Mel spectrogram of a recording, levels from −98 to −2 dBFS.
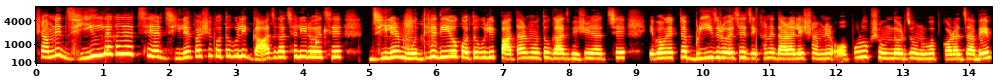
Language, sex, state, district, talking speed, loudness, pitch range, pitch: Bengali, female, West Bengal, North 24 Parganas, 130 wpm, -16 LUFS, 225-290 Hz, 255 Hz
